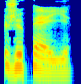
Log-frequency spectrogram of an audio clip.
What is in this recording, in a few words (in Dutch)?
"je paye", frans; payer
